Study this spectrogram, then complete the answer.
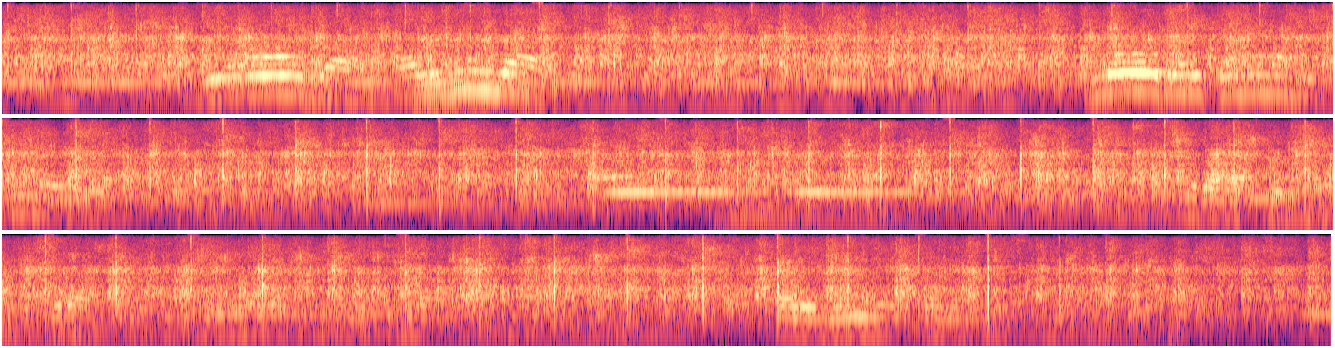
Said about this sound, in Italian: Alziamoci in piedi e facciamo un forte applauso a Gesù.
